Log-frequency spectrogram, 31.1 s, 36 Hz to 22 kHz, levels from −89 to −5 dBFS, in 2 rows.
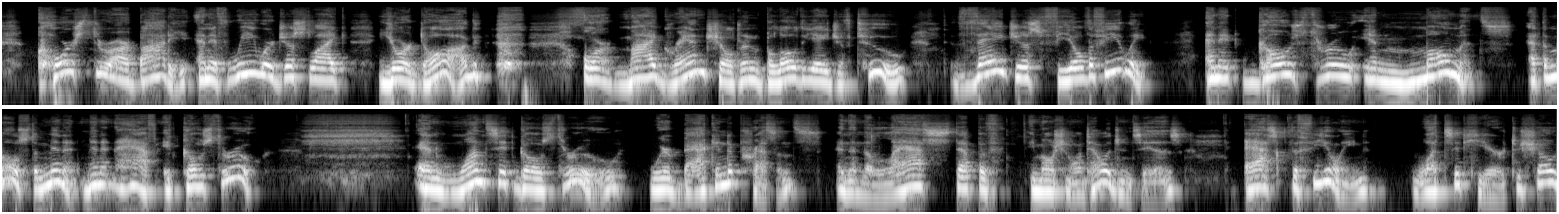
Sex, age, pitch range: male, 60-79, 135-200 Hz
